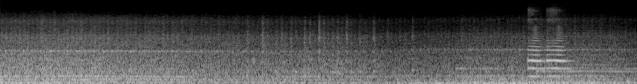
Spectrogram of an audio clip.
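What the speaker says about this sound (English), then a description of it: "Home Fleet Loco 37407 and hired in 37607 depart Renford with Free Juliet 40." Two Class 37 diesel locomotives, 37407 and 37607, departing Renford with a train: a steady loud diesel engine rumble with sustained tonal drone, rising slightly near the end with a brief higher whine or horn-like tone.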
